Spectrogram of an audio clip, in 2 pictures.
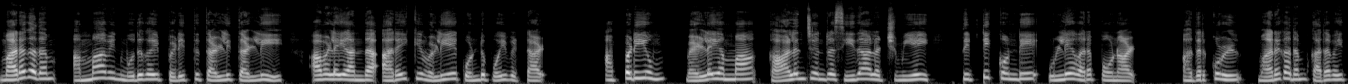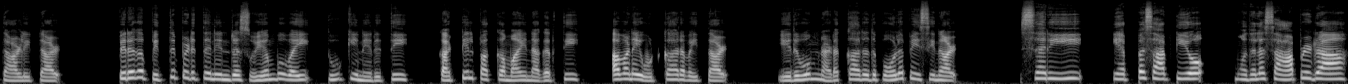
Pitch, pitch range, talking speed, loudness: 225 Hz, 195-250 Hz, 100 wpm, -20 LUFS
